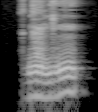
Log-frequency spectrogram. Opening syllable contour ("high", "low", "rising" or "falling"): low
